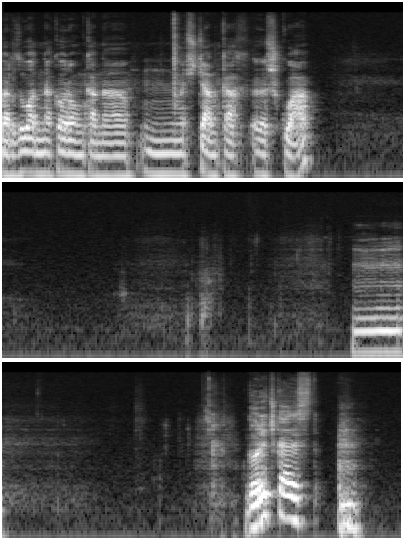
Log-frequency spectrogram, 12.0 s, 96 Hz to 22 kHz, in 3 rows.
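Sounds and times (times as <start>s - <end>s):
faint swallowing: 5.8s - 8.4s.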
